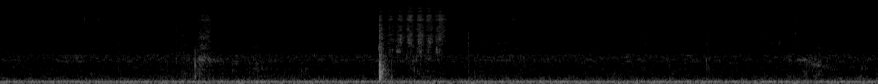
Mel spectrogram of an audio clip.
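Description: Fingers and palms rubbing and patting on the face, a faint scratchy skin-on-skin sound, over a steady low hum. One sharp click a little under four seconds in, with a short rattle after it.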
